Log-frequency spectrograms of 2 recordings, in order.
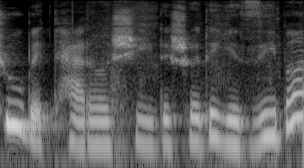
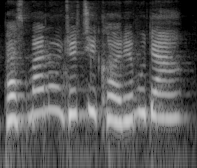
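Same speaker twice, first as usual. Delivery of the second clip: high, fast indignant outburst; offended storybook squirrel crying out; upset shout; 10 semitones higher, 4 dB louder, faster than usual. A narrator's reading. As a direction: protest loudly at being left out. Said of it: "خیلی ناراحت شده بود فریاد زد".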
